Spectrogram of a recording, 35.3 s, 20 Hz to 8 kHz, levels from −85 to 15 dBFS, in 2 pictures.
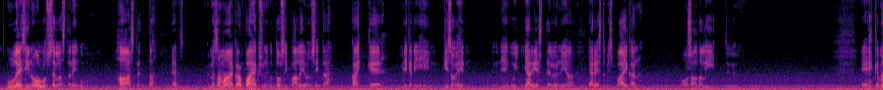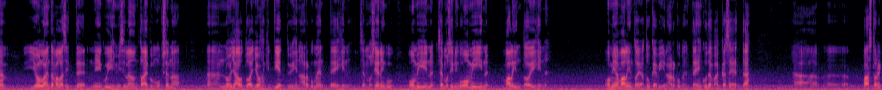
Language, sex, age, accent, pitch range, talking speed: Finnish, male, 20-39, native, 100-115 Hz, 90 wpm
